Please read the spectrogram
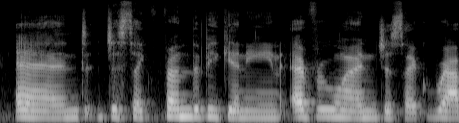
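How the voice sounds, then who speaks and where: A woman with a Spanish accent, medium pitch and a fairly quick pace, on a very clean recording with a silent background. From West Texas, El Paso. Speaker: medical resident. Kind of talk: casual interview testimony.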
